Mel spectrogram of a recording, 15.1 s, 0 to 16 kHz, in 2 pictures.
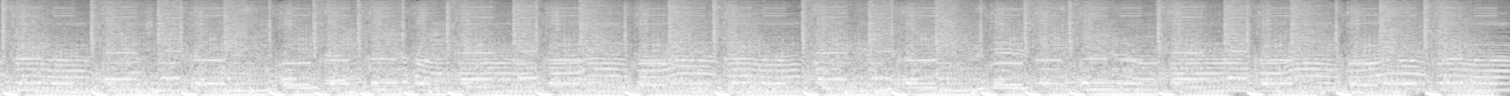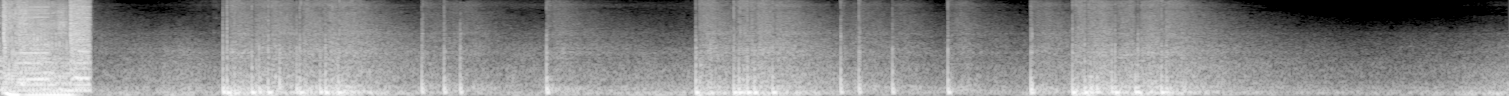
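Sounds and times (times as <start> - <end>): loud music: 0.0 - 8.0
fireworks banging and crackling: 8.4 - 14.0.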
